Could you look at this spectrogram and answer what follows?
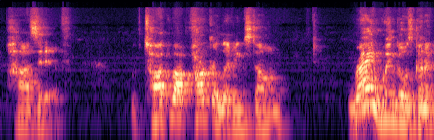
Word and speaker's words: Livingston: I thought the pronunciation guy said Livingstone. No, it says Stun, S-T-O-N, no E. Well, the spring guy get it right.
